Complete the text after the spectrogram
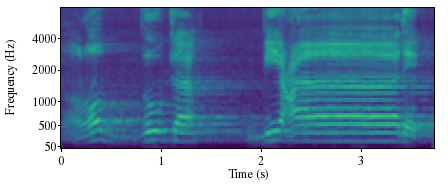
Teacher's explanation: عین کو حلق سے ادا کریں گے، دال میں قلقلہ کریں گے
